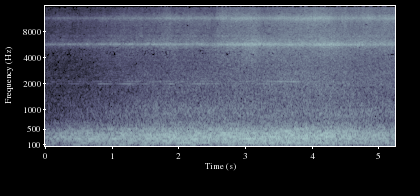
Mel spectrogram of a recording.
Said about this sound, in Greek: Να το αεροπλάνο, επιτέλους έρχεται κατά εδώ.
